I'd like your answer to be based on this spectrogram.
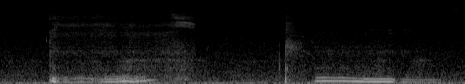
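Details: Wire-haired dachshund snoring: two low, buzzing, vibrating breath sounds with a slight whistle, over room hiss.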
